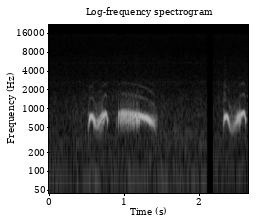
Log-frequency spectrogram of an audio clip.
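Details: Spotted dove (cu gáy), used to provoke and train decoy birds: a low wavering coo, then a long steady falling coo, then another wavering coo, clear and loud over faint low background noise.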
